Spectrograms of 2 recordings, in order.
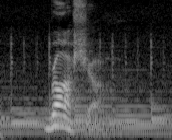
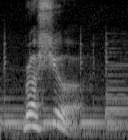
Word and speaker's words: brochure: second syllable debut debut number five in british english this word would be pronounced russia russia in american english the word would be pronounced brochure brochure as you can hear once again the stress is on the second syllable number six in british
